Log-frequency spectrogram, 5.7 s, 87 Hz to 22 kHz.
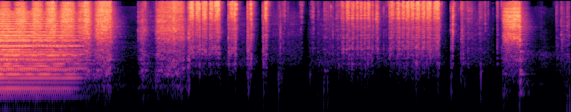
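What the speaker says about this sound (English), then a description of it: "I'm just going to run like a 120 grit sandpaper over the edges here" Wood edges are hand-sanded with 120 grit sandpaper in short, close, scratchy strokes, several rapid back-and-forth rubs in bursts with brief pauses between, after a brief tonal sound at the start.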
